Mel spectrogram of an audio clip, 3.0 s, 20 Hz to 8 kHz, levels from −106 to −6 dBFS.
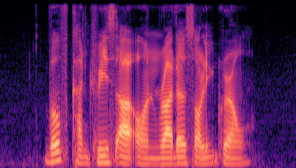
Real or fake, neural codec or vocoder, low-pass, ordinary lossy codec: real; none; 7.2 kHz; none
